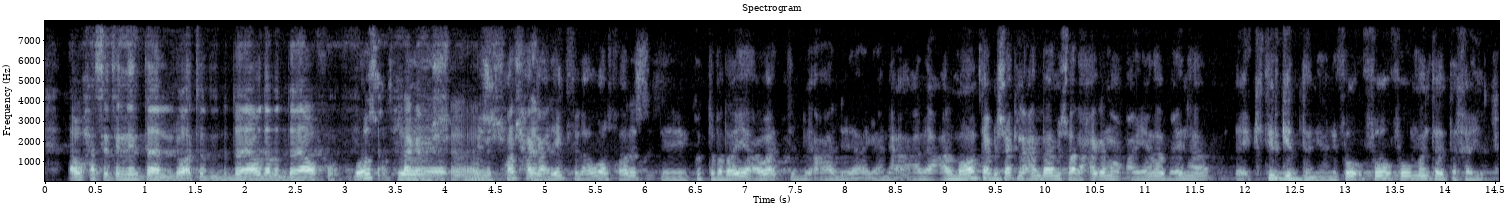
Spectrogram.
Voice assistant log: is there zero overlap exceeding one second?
No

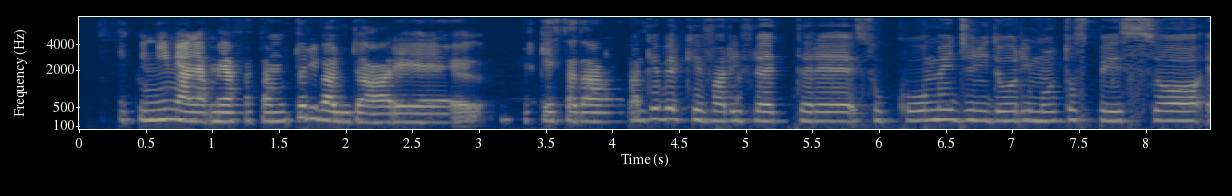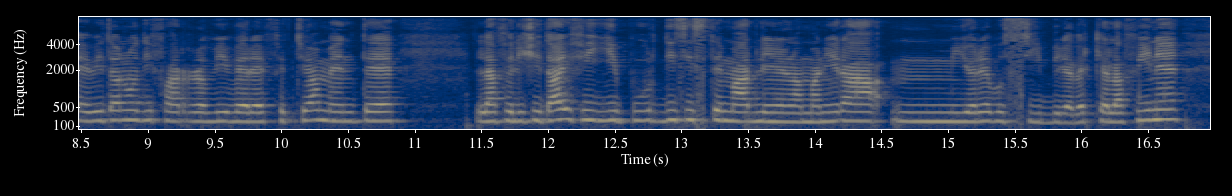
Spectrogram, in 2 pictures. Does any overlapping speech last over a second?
No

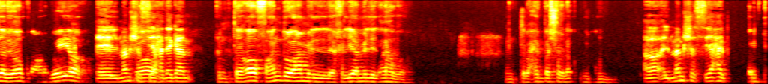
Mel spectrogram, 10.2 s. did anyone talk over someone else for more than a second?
No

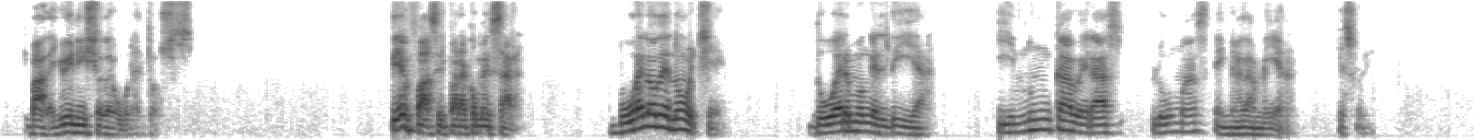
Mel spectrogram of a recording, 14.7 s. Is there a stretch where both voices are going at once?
No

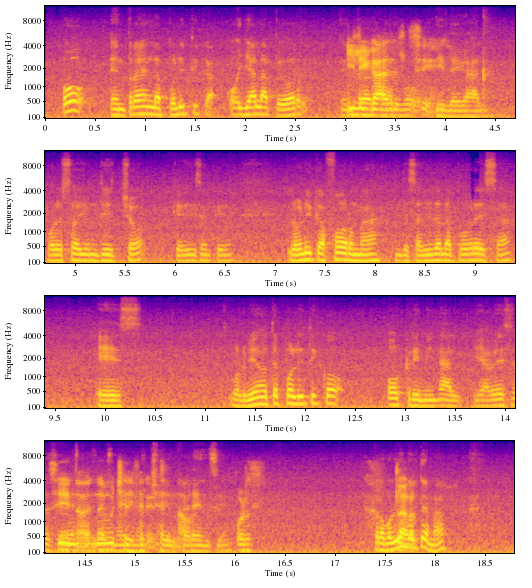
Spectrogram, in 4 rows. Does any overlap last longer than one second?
Yes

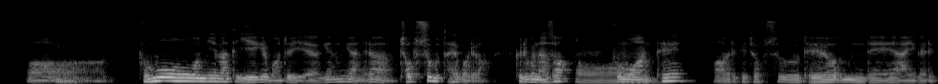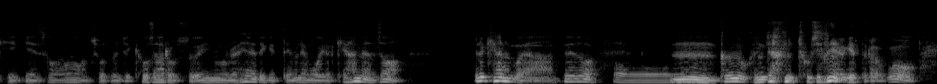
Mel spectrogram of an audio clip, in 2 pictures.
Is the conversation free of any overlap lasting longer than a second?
Yes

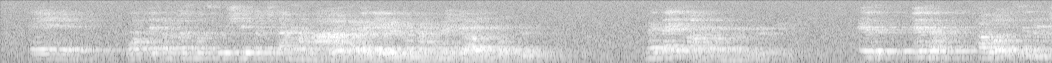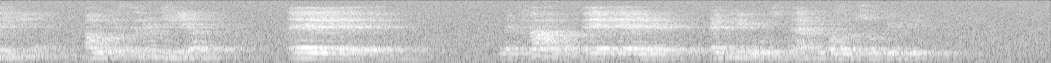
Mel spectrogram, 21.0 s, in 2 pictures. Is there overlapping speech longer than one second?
Yes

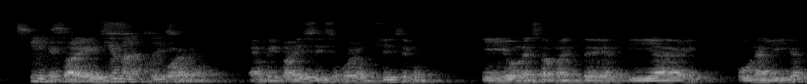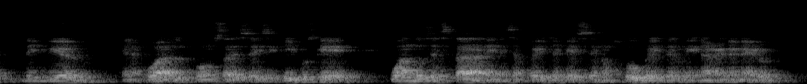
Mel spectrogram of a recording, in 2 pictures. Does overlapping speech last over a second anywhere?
Yes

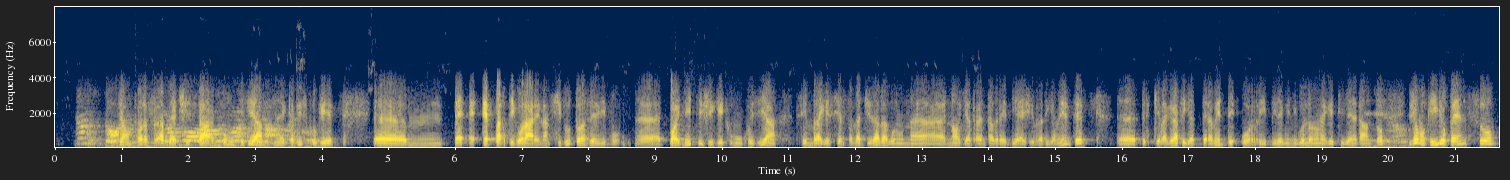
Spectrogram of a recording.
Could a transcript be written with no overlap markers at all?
No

